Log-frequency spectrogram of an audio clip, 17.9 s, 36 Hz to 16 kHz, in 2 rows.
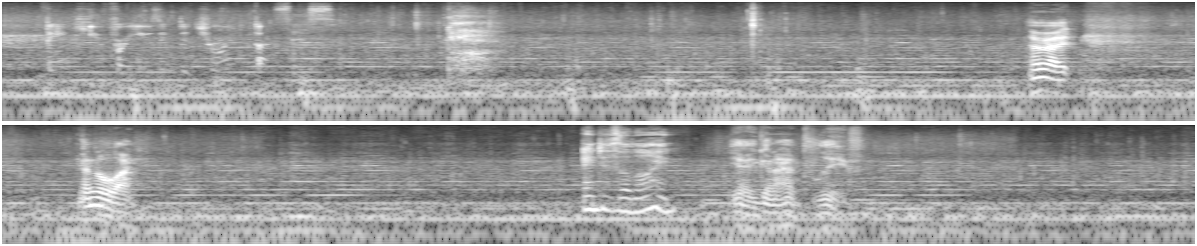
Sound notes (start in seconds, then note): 3.3 exasperated sigh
